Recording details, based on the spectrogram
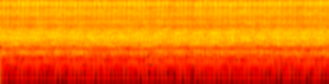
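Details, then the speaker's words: Cheap used plate compactor's small single engine idling after carburetor cleaning (revved past the rev limiter with a towel over the intake); clutch not engaged, so it isn't compacting. Steady, even idle with a smooth uniform drone, no misses or knocks; normal idle. "as you can see, it idling, it's not running, it's not compacting."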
